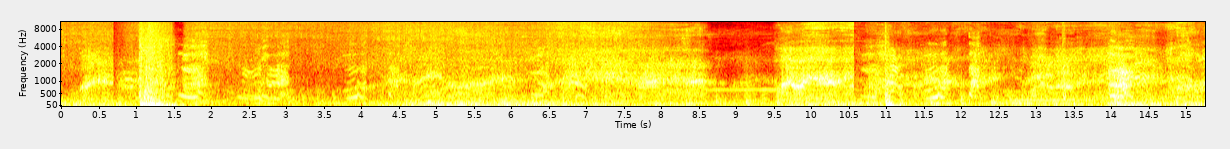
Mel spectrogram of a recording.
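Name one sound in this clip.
Heavy blows thud.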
